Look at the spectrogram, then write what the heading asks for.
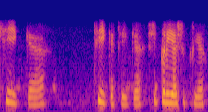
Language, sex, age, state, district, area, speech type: Dogri, female, 18-30, Jammu and Kashmir, Reasi, rural, conversation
